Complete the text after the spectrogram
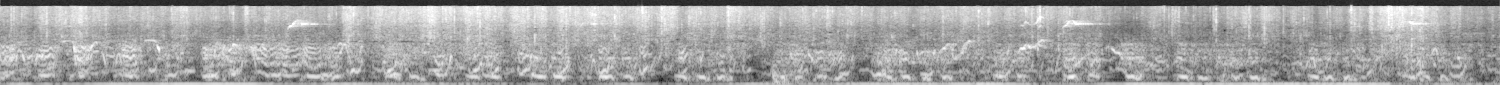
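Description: Guinea pigs chatter with quick, squeaky, grunting bursts over a steady low hum.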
